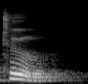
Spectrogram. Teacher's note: It's often wrongly pronounced as tomb, but the B is silent and the O is pronounced with an oo sound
